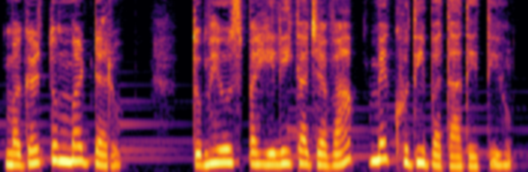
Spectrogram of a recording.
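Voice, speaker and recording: A woman voicing a kindly but stern magical fairy in a children's fairy tale, measured and instructive. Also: medium pitch, a little mellow, soft background music, lightly acted. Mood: explaining, reassuring. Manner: measured, instructive, recites riddles.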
